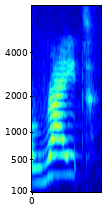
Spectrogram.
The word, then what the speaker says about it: write: So it's the same pronunciation, but careful, it's different spelling. It's a W.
